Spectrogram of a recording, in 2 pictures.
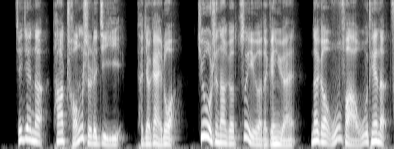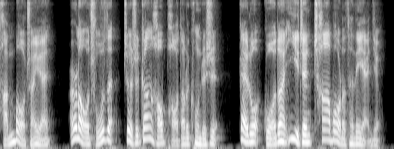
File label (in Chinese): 电影解说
